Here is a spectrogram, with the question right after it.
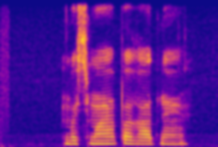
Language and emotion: Russian, neutral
